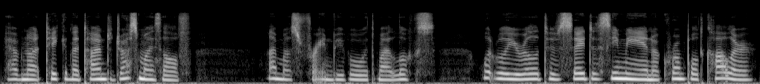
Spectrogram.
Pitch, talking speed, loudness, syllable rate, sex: 240 Hz, 220 wpm, -15 LUFS, 5.9 syllables/s, female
